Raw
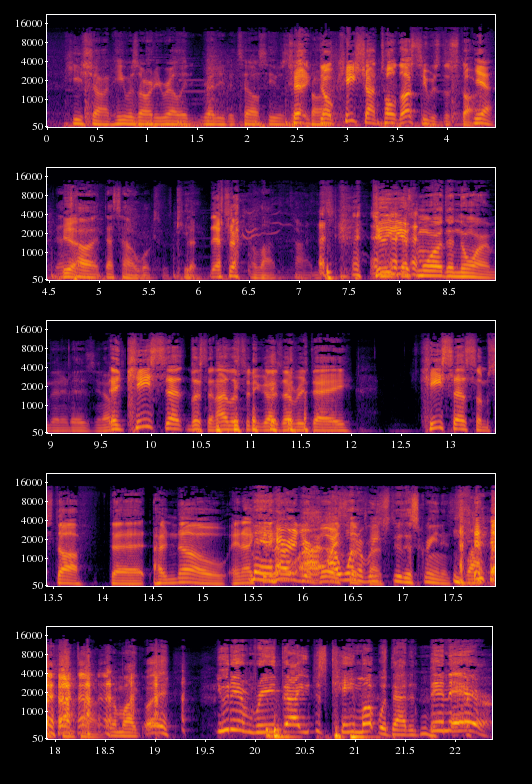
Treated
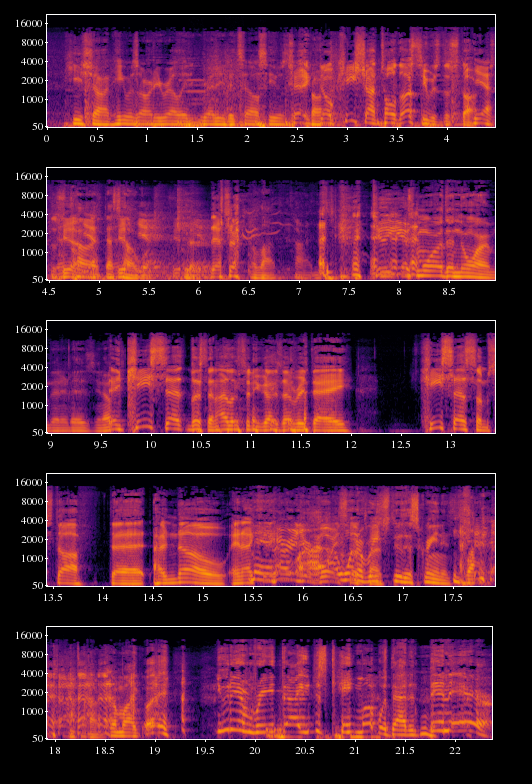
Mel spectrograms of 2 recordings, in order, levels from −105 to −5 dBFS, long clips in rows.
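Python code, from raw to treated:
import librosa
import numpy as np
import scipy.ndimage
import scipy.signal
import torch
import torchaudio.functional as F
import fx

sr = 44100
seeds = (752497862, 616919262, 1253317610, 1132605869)

y = fx.over_compress(x, sr, threshold_db=-40.0, ratio=-1.0, at=(0.72, 2.18), fade=0.02)
y = fx.echo_throw(y, sr, start_s=3.87, length_s=0.83, ms=550, feedback_pct=30, wet_db=-5.5)
y = fx.reverb_throw(y, sr, start_s=5.39, length_s=0.65, rt60_s=0.84, drr_db=4.0)
y = fx.over_compress(y, sr, threshold_db=-32.0, ratio=-1.0)
y = y * librosa.db_to_amplitude(1.5)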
